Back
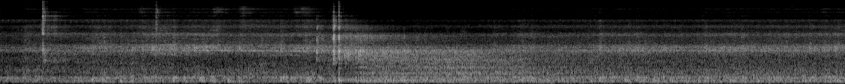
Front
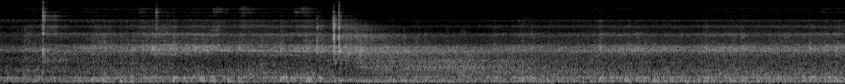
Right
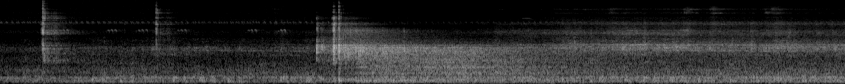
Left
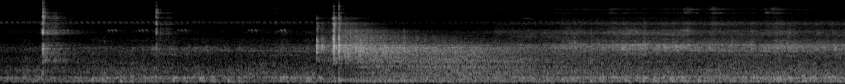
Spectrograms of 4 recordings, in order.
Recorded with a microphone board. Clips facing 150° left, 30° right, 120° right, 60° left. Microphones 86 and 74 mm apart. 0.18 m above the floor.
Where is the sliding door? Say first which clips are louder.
Even, left 1 dB; 10° left, 1.9 m.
